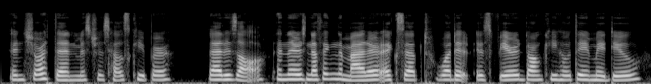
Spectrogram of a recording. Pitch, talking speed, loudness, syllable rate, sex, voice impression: 215 Hz, 210 wpm, -16 LUFS, 5.9 syllables/s, female, feminine, adult-like, tensed, slightly powerful, slightly bright, clear, fluent, intellectual, calm, reassuring, slightly kind, modest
